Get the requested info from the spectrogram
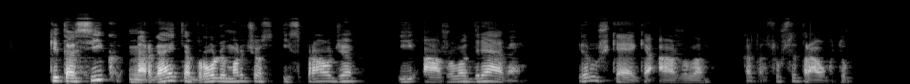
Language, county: Lithuanian, Vilnius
